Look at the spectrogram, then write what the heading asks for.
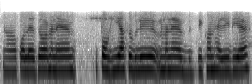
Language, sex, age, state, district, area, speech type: Assamese, female, 18-30, Assam, Golaghat, urban, conversation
